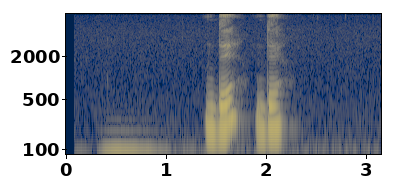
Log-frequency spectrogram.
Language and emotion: Russian, neutral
